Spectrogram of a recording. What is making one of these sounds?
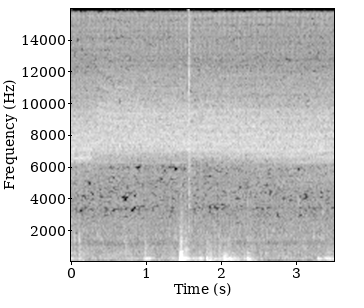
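A shovel scrapes and dumps loose soil.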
